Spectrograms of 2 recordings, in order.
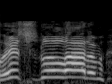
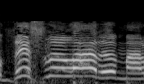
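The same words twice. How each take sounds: First: Half-hearted singing. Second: High, slow sung line; sung, belt it like a proud child; sung out proudly. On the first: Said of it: "You didn't ever get up there and go". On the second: Children singing out in church, loud and proud. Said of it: "man, you'd go". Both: Retold or imitated.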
